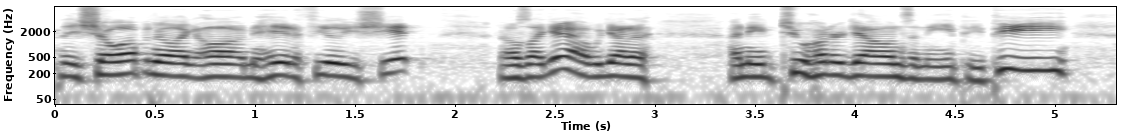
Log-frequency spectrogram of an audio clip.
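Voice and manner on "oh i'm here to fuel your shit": terrible, badly done fake Australian accent. Retelling people showing up to refuel, in a terrible Australian accent. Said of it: "I'm gonna do a terrible Australian accent".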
